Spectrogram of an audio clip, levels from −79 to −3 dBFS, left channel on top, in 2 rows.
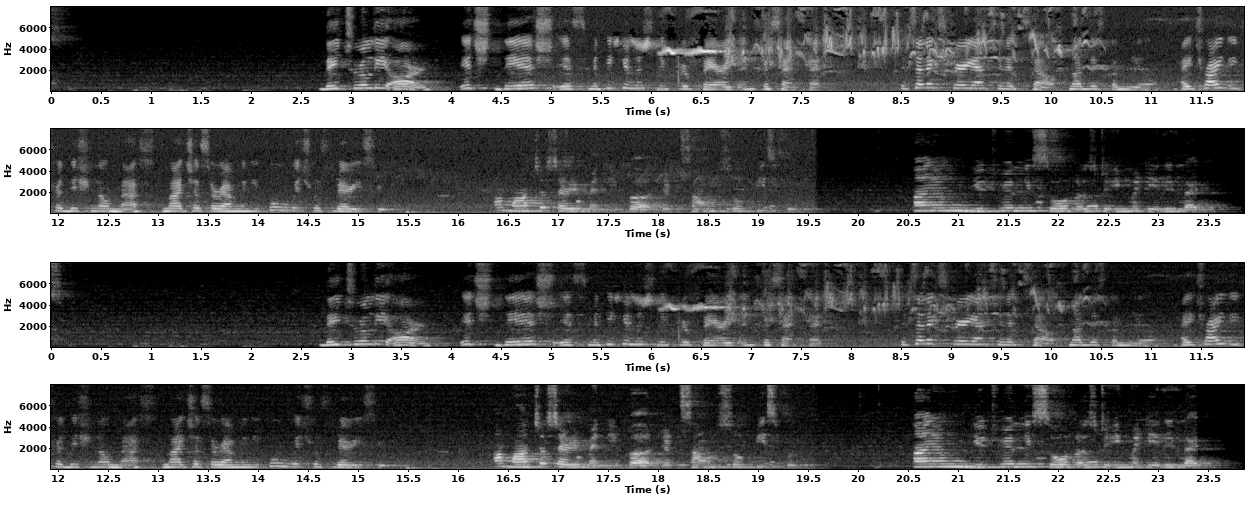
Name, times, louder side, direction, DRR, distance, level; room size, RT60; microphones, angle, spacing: voice 1, 2.7-3.8 4.1-7.7 8.5-15.6 18.7-18.8 22.3-22.4, left 2 dB, 60° left, 10 dB, 2.2 m, -27 dB
sound 1, 4.8-19.6, left 10 dB, 90° left, 1.8 m, -32 dB
voice 2, 16.4-19.4 20.6-23.4, right 2 dB, 30° right, 2 dB, 3.8 m, -26 dB
25.0 x 24.5 x 9.7 m, 0.64 s
head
